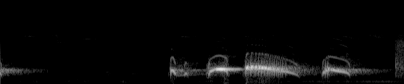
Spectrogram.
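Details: Spotted dove cooing, used as a lure to make other doves call: after a pause, a series of low, hollow coos, the middle ones loudest and drawn out, with a short final note.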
